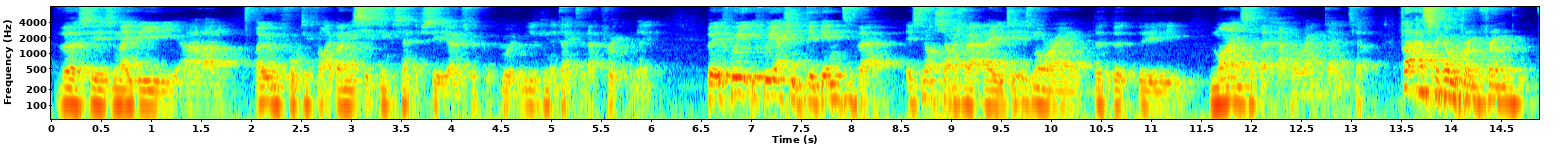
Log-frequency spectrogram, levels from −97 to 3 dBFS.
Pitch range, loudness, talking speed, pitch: 90-110 Hz, -24 LUFS, 195 wpm, 100 Hz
